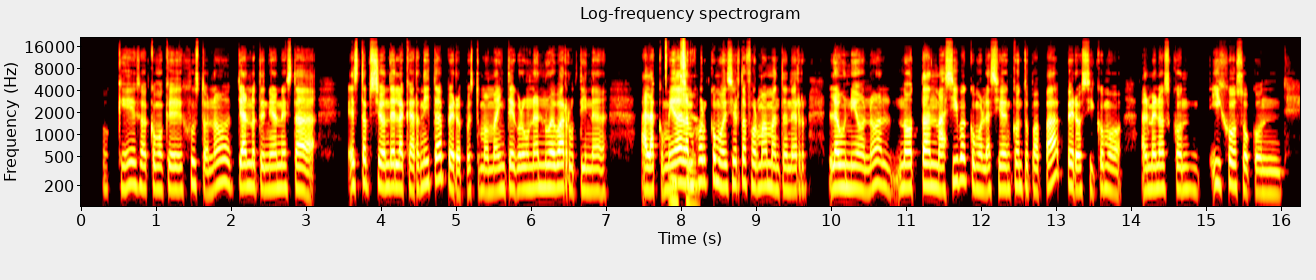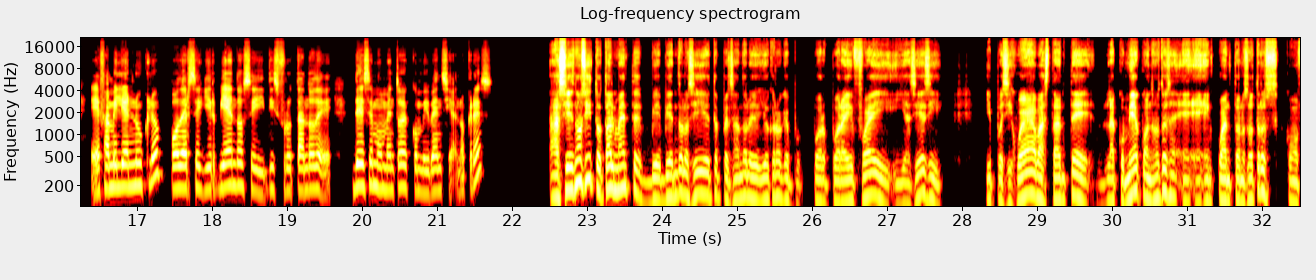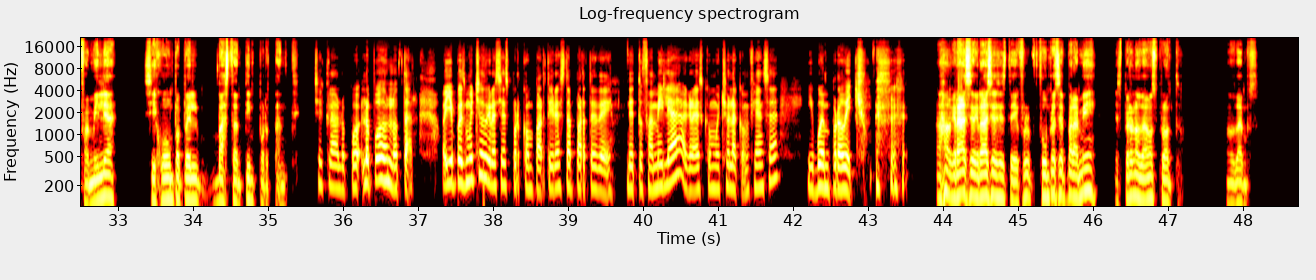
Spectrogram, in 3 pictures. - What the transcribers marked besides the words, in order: tapping; other background noise; laugh; joyful: "Gracias, gracias"
- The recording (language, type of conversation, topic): Spanish, podcast, ¿Qué papel juega la comida en tu identidad familiar?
